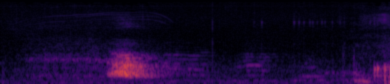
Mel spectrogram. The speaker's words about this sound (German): Vielleicht hört man es, meine Hunde sind draußen. Äh, ich höre die bellen.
